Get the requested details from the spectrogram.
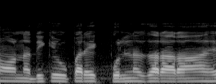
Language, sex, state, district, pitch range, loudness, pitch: Hindi, male, Bihar, Sitamarhi, 140-150 Hz, -24 LUFS, 145 Hz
